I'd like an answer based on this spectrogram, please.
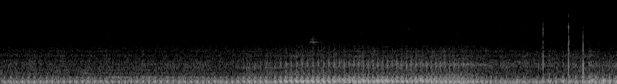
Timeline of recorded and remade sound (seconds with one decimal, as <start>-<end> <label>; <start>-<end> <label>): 0.0-2.7 recorded; 2.7-4.2 remade; 4.2-6.2 recorded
